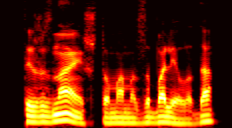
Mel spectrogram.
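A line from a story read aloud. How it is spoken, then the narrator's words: Trying to sound calm. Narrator (Russian): спросил, стараясь, чтобы голос звучал спокойно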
